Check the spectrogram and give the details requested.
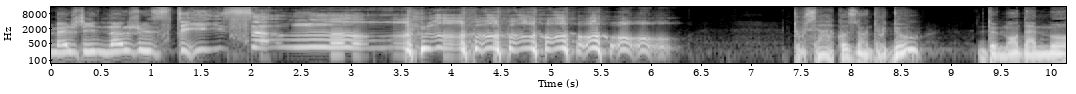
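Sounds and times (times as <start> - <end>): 
speech: 0.0 - 6.3, 7.4 - 10.1
sobbing: 0.1 - 6.4.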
